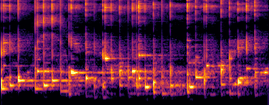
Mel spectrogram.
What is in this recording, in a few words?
lead, Melody Loops; TRUTH-HZ; Crowdsourced Sample Pack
